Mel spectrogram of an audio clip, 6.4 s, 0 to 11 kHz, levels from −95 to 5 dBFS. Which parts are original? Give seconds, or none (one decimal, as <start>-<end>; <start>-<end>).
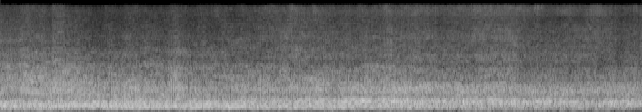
0.0-0.6; 3.9-6.4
